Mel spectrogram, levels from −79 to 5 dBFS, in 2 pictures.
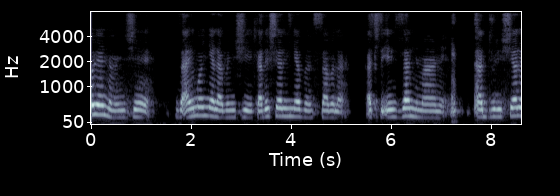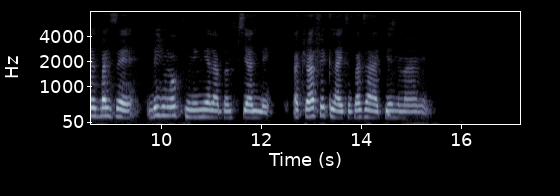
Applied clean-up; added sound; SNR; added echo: neural mask model Resemble Enhance denoiser.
